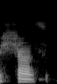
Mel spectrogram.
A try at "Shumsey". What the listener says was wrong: It's Shumsey. It's almost like the A is a U, so Shumsey.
